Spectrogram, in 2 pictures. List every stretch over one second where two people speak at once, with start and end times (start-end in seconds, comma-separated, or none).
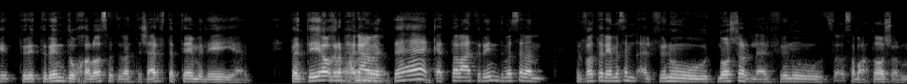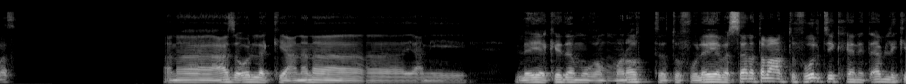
none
